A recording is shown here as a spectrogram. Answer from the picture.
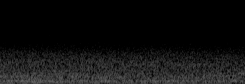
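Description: Steady, faint background noise with a low hum underneath and no distinct events.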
